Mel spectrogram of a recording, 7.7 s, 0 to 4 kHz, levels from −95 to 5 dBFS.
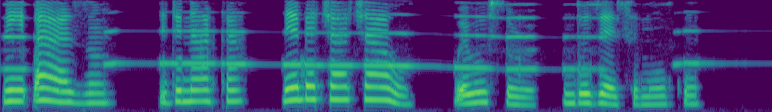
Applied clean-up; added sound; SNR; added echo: neural mask model RNNoise.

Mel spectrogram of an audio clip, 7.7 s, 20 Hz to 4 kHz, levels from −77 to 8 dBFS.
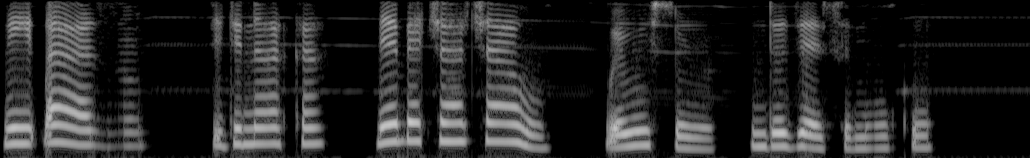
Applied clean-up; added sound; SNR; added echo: neural separator model SepFormer WHAM!.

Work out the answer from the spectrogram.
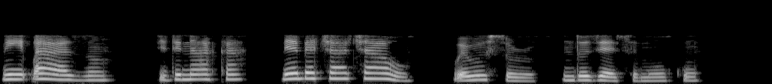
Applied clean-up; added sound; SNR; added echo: none; none; none; none.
